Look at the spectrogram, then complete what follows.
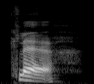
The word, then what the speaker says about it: Claire: et Chloé Chloé ensuite ce prénom on prononce claire claire et alors on s'arrête au we stop at the sound claire on va pas prononcer le E final claire clair alors celui-ci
